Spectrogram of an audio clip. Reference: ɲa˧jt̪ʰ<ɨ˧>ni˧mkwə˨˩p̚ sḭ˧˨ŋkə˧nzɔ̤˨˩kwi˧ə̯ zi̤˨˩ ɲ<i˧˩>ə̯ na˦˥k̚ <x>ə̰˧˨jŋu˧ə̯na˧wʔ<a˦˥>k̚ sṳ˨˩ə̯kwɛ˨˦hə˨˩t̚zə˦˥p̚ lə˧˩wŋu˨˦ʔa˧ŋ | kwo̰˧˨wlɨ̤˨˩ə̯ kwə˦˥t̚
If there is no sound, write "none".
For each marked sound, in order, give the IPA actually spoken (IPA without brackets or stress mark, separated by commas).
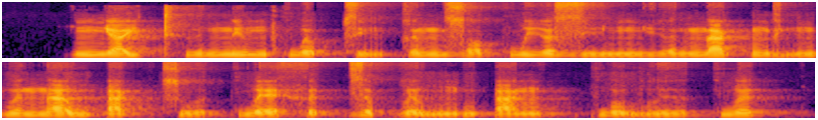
ɨ̤˨˩, i̤˨˩, ŋ, a˨˩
